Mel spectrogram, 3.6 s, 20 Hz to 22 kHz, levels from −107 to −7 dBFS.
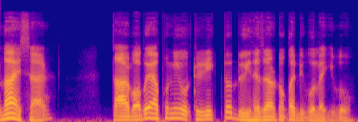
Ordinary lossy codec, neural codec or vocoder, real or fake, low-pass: none; codec, 32 kHz, 1.9 kbps, SNAC; fake; 14.4 kHz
